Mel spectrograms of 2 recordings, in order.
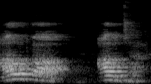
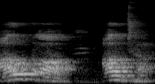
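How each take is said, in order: Both takes have the same delivery.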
